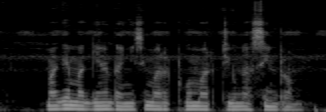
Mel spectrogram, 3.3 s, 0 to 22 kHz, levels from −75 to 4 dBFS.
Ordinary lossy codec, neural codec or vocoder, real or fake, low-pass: none; none; real; none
